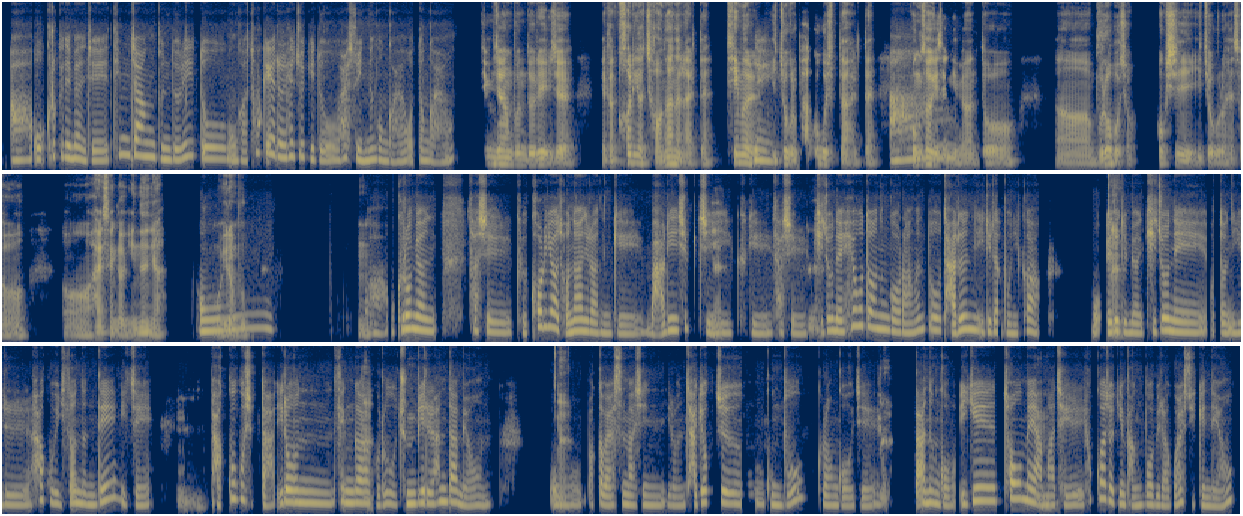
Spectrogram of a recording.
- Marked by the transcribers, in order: other background noise
- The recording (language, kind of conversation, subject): Korean, podcast, 학위 없이 배움만으로 커리어를 바꿀 수 있을까요?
